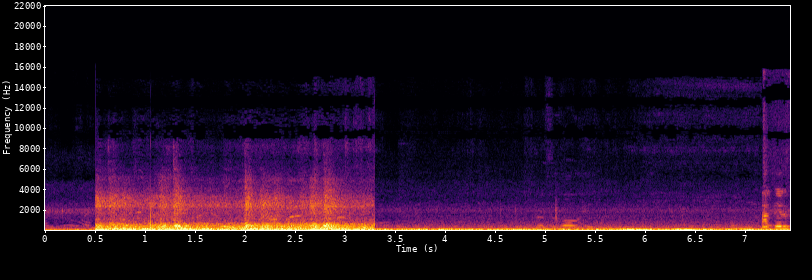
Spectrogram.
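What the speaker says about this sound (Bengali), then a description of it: "এইরকম একটা সুন্দর জানালা দিয়ে ট্রেন ছেড়ে দিয়েছে যদিও" Train departing Sealdah station, heard from inside a carriage by the window: a loud, steady rumbling roar of wheels on rails for about three seconds, then a quieter continuing run with faint clicks.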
